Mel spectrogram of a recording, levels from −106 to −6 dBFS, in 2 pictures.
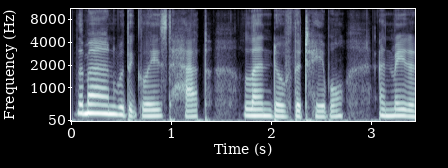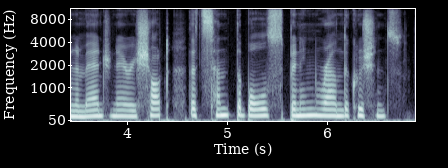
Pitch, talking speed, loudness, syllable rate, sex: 185 Hz, 200 wpm, -18 LUFS, 5.6 syllables/s, female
